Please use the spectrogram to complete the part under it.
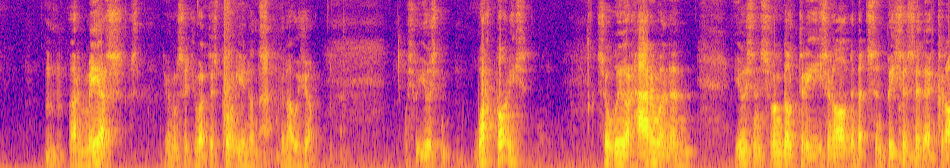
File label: Northern and Insular Scots, Shetland - Unst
